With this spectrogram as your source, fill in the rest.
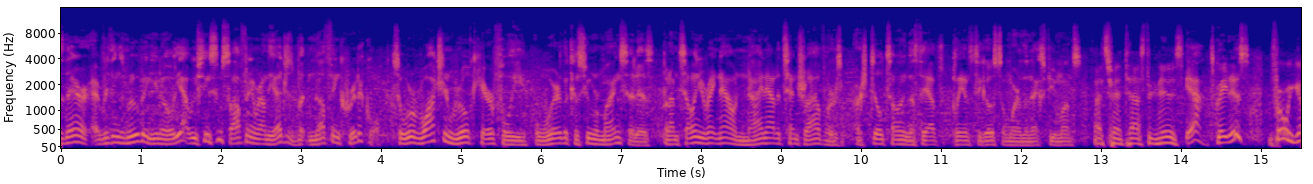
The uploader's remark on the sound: This episode is live from ESTO in Savannah, Georgia.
